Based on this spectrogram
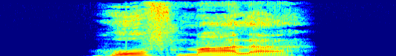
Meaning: court painter
- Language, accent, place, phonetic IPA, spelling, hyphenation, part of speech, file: German, Germany, Berlin, [ˈhoːfˌmaːlɐ], Hofmaler, Hof‧ma‧ler, noun, De-Hofmaler.ogg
